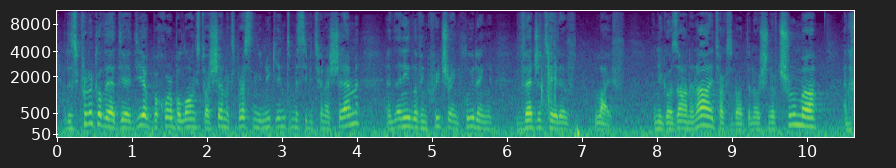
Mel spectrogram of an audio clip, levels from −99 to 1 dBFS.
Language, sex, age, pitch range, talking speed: English, male, 30-49, 135-190 Hz, 210 wpm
